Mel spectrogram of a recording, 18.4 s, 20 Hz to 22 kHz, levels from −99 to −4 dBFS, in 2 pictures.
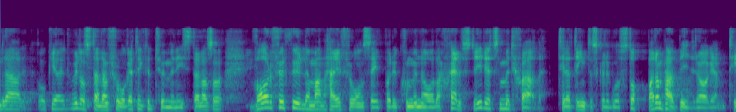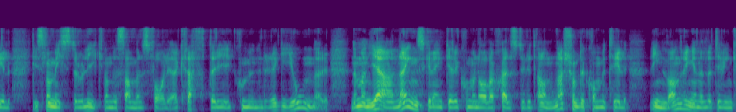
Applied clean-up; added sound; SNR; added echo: neural mask model DeepFilterNet 3.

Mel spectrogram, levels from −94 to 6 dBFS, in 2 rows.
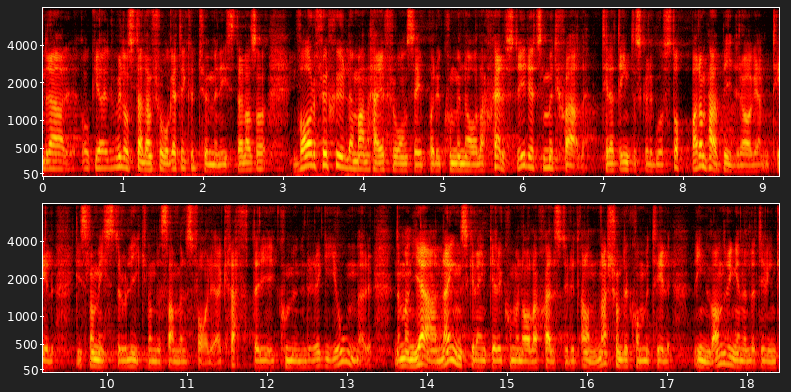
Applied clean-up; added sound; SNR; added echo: neural separator model SepFormer DNS4.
